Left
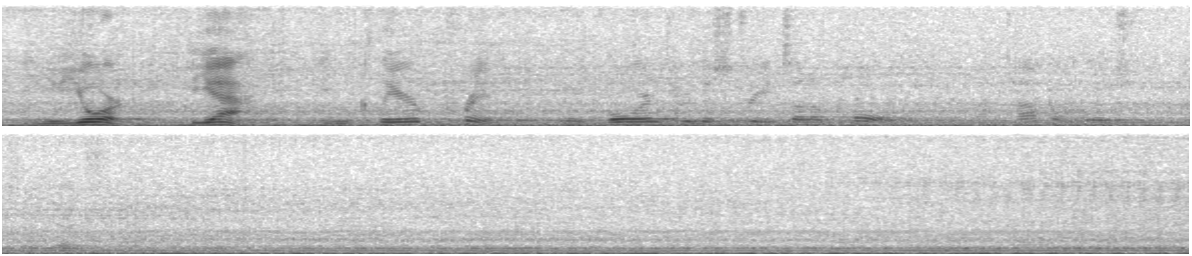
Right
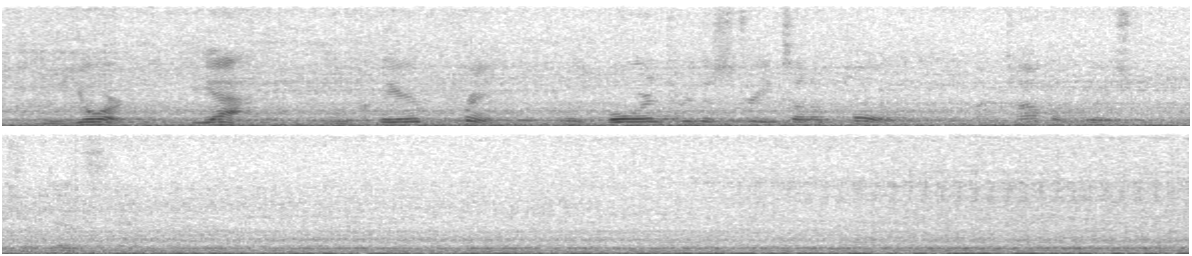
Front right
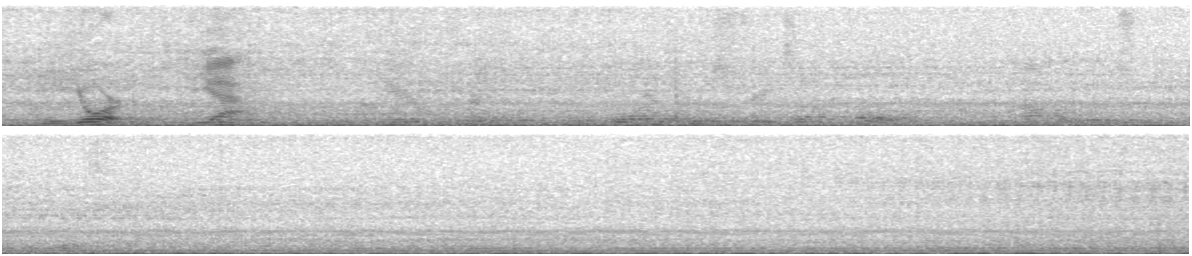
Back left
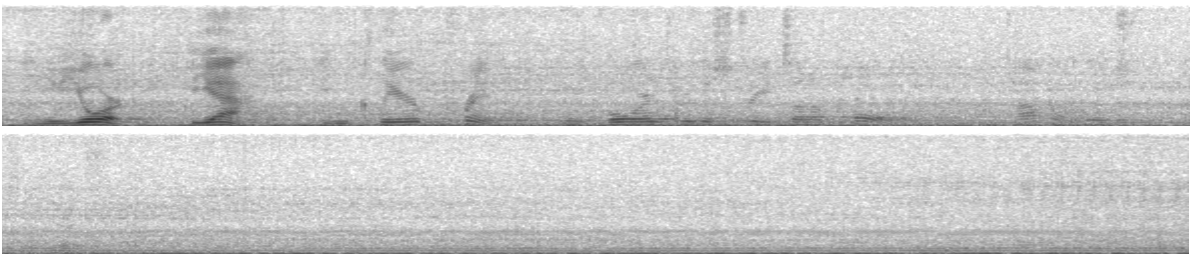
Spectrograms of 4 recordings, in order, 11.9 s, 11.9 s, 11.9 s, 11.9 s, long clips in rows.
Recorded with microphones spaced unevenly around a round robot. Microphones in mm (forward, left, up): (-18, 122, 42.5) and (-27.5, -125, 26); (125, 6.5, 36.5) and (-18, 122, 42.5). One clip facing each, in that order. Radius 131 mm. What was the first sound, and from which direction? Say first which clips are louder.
A man speaking: left 8 dB, back left 6 dB; 80° left.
